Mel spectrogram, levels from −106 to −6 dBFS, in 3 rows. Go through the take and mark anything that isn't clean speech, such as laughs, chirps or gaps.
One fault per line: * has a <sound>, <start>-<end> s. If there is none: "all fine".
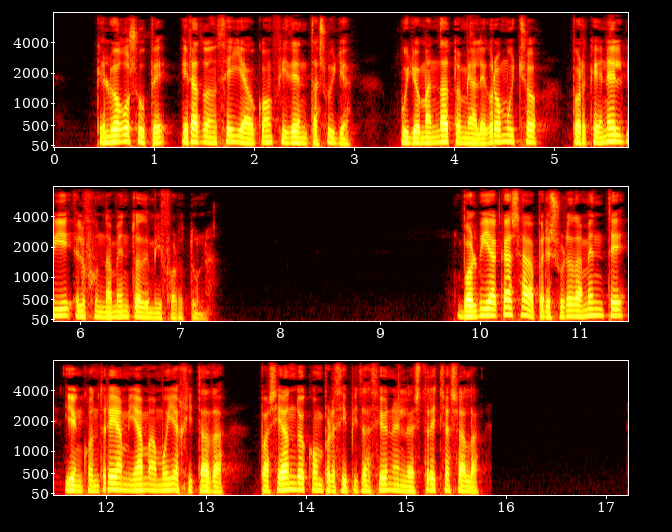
all fine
